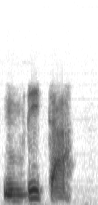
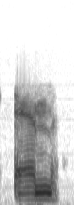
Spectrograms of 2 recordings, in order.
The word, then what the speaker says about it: Mbita: And nobody took me too serious, but eventually we did stage the first World AIDS Marathon it's hard to pronounce it. It's not that I'm stuttering. It's Mbita. That's Mbita. And it was an exciting event.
